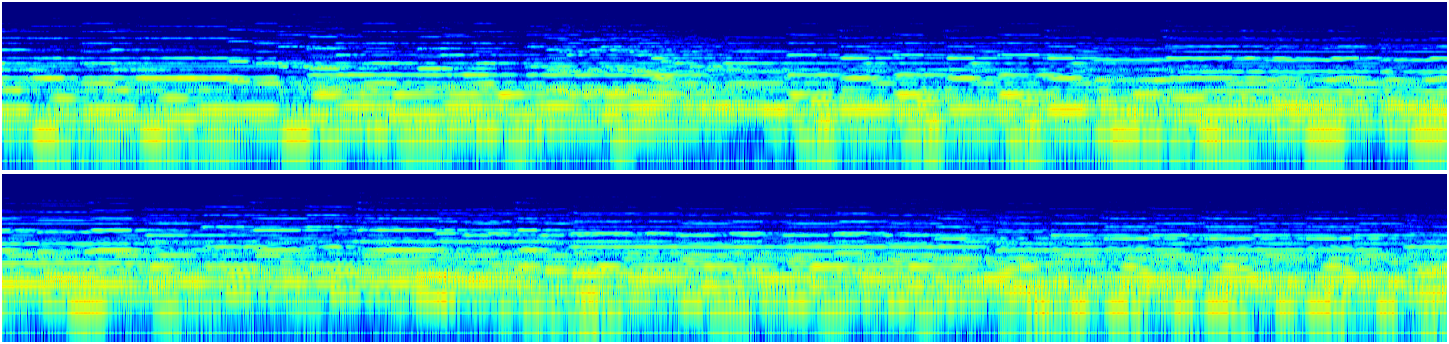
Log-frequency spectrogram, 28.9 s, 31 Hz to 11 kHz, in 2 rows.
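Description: The small 1511 Jan van Covelens pipe organ playing on soft flute stops, Holpijp 8' and Koppeldoof 4'. Several notes sound at once, with the parts moving against each other in steady, held tones.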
